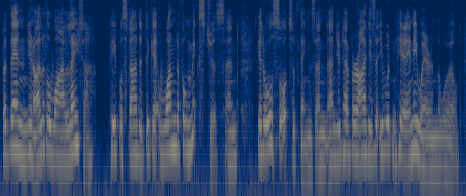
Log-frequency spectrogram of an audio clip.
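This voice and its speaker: A woman's voice: lowish voice, moderate pace, dry recording. An older woman with a New Zealand accent, a retired linguistics professor talking chattily in a radio interview, laughing often and restarting words.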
